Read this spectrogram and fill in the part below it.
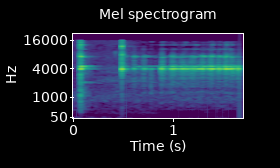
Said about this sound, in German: Kannst du mir mal so ein Wasser aufmachen?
